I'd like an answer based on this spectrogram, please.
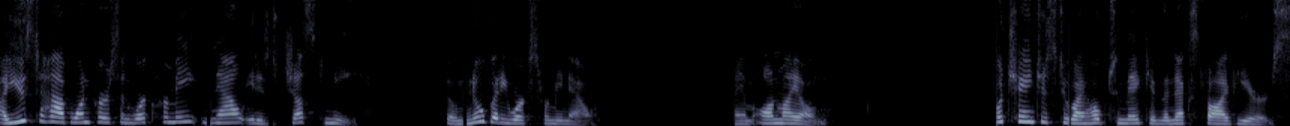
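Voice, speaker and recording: Her voice high in pitch, a woman swings through very wide pitch changes at a moderate pace with long, frequent pauses, in a dry, close sound with no echo. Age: 60s. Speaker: beekeeper and speaker. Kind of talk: club talk, casual.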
